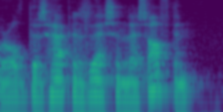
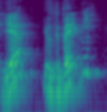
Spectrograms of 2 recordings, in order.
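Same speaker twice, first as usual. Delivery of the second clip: louder, higher mock comeback; retold shouty man; 4 semitones higher, 7 dB louder than usual. Shouty man answering the bald man's challenge, loudly defiant. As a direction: take up the challenge in punchy short bursts. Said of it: "And the other guy goes".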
